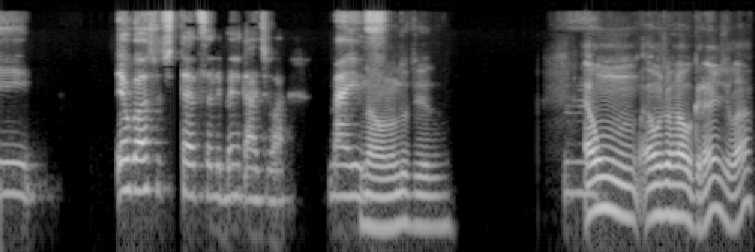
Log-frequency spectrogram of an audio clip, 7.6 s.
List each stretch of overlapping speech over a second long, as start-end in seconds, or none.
none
